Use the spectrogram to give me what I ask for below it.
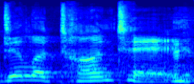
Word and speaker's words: dilettante: my brother said dilettante.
